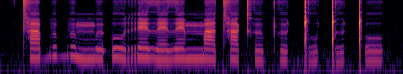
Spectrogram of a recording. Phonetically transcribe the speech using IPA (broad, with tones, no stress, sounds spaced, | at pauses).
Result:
tʰ a˨ b ɵ˦ b ɵ˦˨ mː ɵ˨ ʔ o˦˨ r ɛ˦ ð ɛ˨ ð ɛ˦ mː a˦˨ tʰ a˦ kʰ ɵ˨˦ pʰ ɵ˨ ɡ͡ǃ o˨ ɡ͡ǃ ɵ˨ ǃʼ o˦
